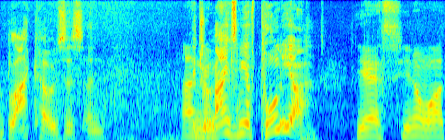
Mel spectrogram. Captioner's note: with Italian accent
